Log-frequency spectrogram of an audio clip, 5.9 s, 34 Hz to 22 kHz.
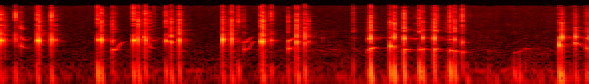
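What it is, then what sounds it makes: Empty glass jar with metal lid. A small, empty, hollow glass jar with a copper-colored metal screw lid is held in the hands and tapped with fingertips and nails close to the mic. It produces a quick, irregular run of sharp, hollow clicks and taps with brief tonal pings around 1 kHz and bright edges. Each tap dies away almost instantly.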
